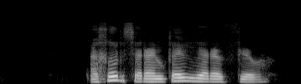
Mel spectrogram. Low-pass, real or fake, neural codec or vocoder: 7.2 kHz; fake; codec, 16 kHz, 1 kbps, FunCodec, trained on Chinese and English, 50 frames a second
